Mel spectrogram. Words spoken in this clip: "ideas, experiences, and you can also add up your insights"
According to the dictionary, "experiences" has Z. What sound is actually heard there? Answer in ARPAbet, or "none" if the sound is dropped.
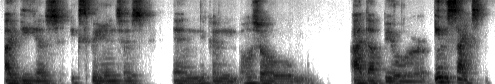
S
